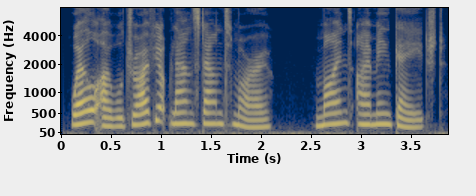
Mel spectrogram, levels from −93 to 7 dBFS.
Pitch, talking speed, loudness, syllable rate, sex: 230 Hz, 185 wpm, -19 LUFS, 5.6 syllables/s, female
